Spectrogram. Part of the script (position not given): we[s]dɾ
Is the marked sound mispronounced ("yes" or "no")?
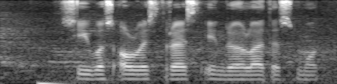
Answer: no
